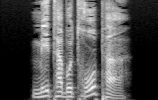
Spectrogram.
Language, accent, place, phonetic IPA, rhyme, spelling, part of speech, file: German, Germany, Berlin, [metaboˈtʁoːpɐ], -oːpɐ, metabotroper, adjective, De-metabotroper.ogg
- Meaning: inflection of metabotrop: 1. strong/mixed nominative masculine singular 2. strong genitive/dative feminine singular 3. strong genitive plural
